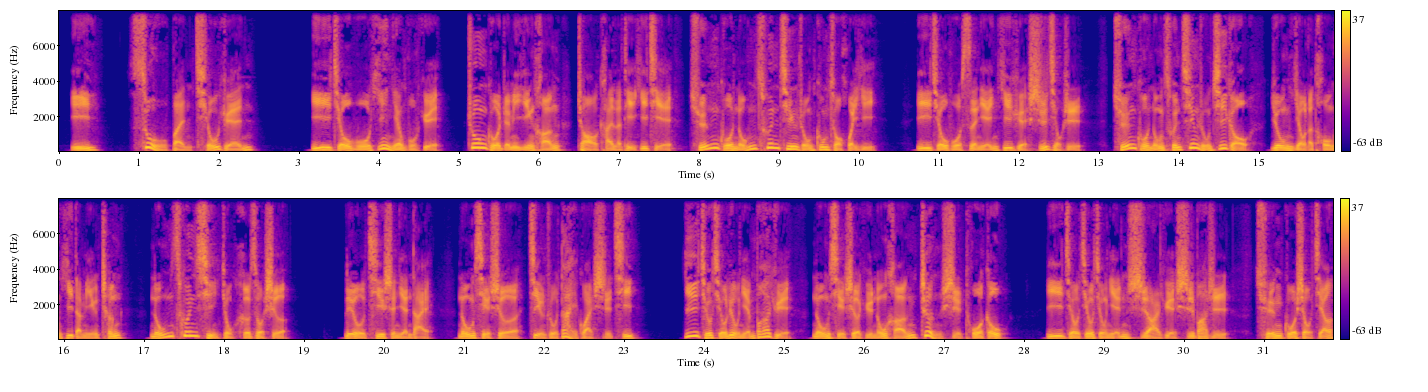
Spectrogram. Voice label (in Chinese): 男-晚会-2015晚会时间线, 配音案例; 花行2015晚会时间线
